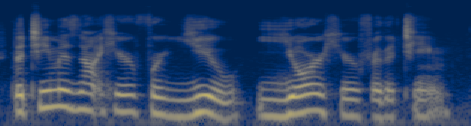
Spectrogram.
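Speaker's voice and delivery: slow, weighted "you", then weighted "You're"; stress on "you" and "You're". Shown as a demonstration. Teacher explains the phrase, stressing "you" and "You're". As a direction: set "you" against "You're". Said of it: "youとyourを強調した方がもっと伝わりやすい".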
